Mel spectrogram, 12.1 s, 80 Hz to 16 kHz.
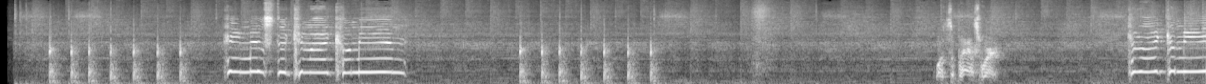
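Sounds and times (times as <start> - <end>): rapid knocking on door: 0.4 - 2.0, 5.2 - 6.8.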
